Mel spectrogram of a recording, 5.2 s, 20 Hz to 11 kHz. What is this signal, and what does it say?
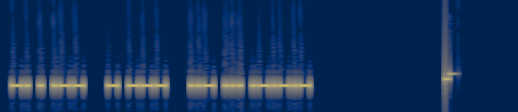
Morse code, heard as a keyed tone, about 34 wpm, 700 Hz. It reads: NEW TO US.
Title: Sentences from Top 1600 Words 35wpm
